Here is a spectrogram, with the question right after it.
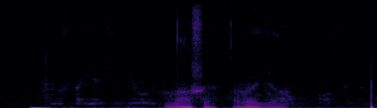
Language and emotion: Russian, neutral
